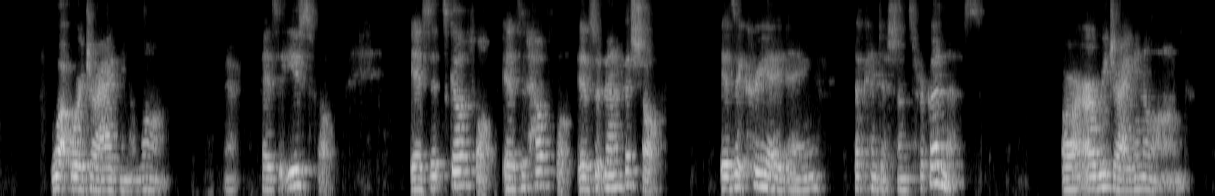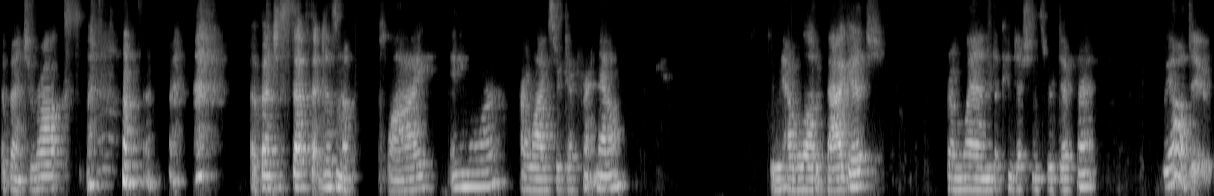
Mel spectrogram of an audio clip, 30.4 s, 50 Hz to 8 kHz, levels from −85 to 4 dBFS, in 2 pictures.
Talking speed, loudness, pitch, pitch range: 125 wpm, -24 LUFS, 180 Hz, 165-215 Hz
